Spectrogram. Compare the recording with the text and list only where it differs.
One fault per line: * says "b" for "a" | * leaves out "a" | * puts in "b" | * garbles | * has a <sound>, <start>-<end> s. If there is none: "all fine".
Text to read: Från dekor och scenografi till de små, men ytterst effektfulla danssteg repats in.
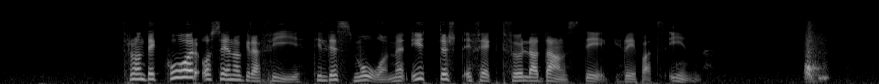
* has a whoosh, 8.0-8.3 s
